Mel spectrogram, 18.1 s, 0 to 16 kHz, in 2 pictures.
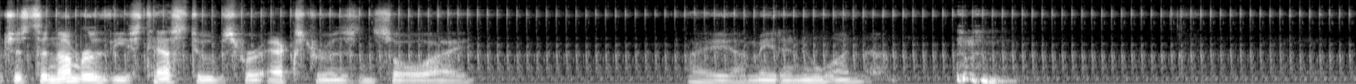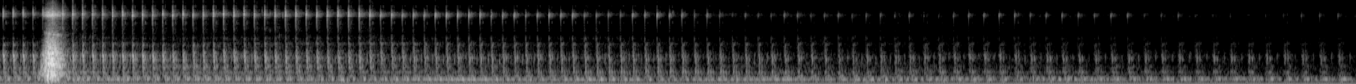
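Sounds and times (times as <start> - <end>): small engine fast ticking: 0.0 - 18.0.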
